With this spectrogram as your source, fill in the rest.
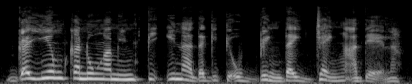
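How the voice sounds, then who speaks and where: A woman's voice: medium pitch, animated, normal speed, darkish tone, no echo, lightly acted. An actress playing an earnest, firm woman in a radio drama.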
